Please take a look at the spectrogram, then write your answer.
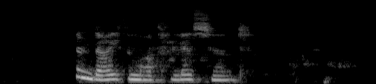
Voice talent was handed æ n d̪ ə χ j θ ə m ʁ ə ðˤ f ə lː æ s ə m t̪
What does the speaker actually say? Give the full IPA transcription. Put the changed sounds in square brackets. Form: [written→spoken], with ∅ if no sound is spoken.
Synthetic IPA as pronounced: æ n d̪ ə [χ→ʁ] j θ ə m ʁ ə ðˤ f ə lː æ s ə [m→n] t̪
